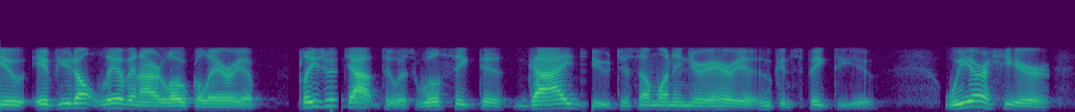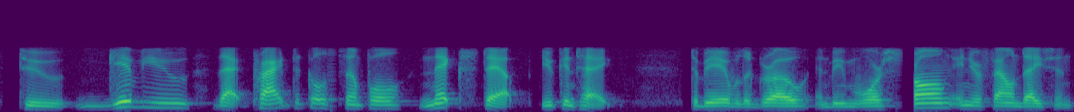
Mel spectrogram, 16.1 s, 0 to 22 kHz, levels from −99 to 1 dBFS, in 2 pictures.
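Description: Packet loss with pitch repetition occurs six times. Stretches of the stream went missing and the receiver bridged each gap by repeating the last pitch period. At 2.48 s, between "our local area please" and "out to us", 80 ms is lost. Another 80 ms goes at 4.36 s, 40 ms at 7.82 s, and 60 ms at 10.54 s after "give you that practical". At 12.76 s, after "step you can take", a single 20 ms slot drops, which points to 20 ms packets. The shorter gaps come through the G.711 telephone band as a brief, buzzy held tone. The 140 ms loss at 14.78 s runs past the fade and sinks into silence before the sound cross-fades back.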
